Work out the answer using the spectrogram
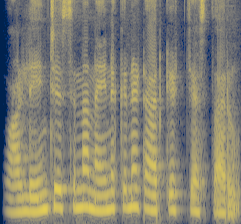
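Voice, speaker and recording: A woman's voice: medium pitch, brisk, creaky, darkish tone, natural voice. A woman voicing a worried older uncle. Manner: anxious, questioning.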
